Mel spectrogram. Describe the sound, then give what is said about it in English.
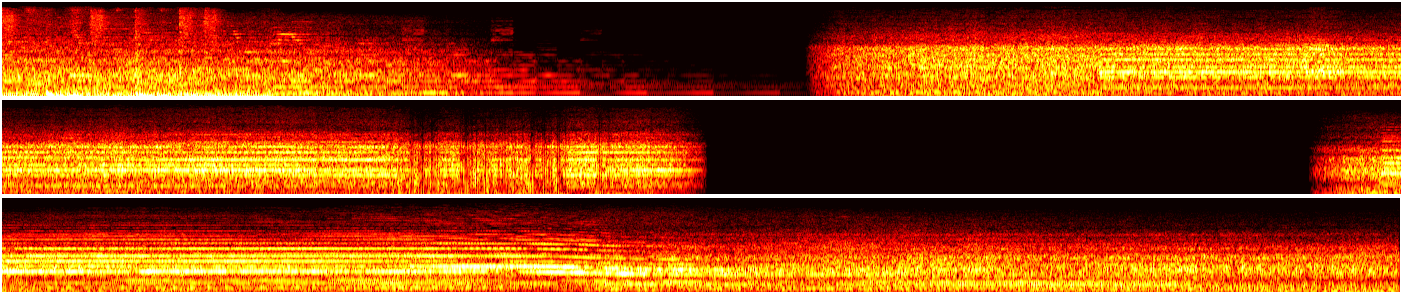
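A car horn blares in long, loud sustained blasts separated by brief silences as a car drives along a road at high speed; in the last blast the horn's pitch audibly drops as the speeding car rushes past the person recording. “We're going to have the other inside a car, moving at a high rate of speed. As the car passes me, it's going to blow its horn.”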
